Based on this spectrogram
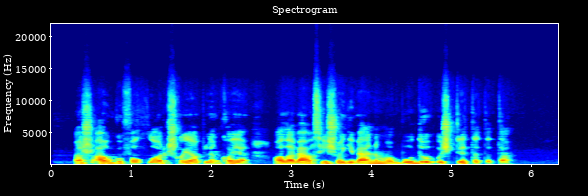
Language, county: Lithuanian, Kaunas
